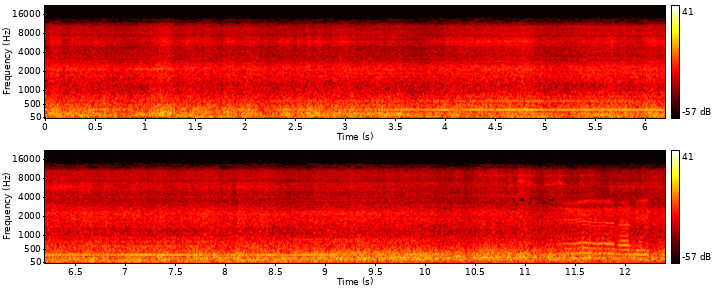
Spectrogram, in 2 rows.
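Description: Kawasaki Ninja 250R parallel-twin motorcycle cruising at steady highway speed: wind rushing over the microphone with a steady engine hum underneath.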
